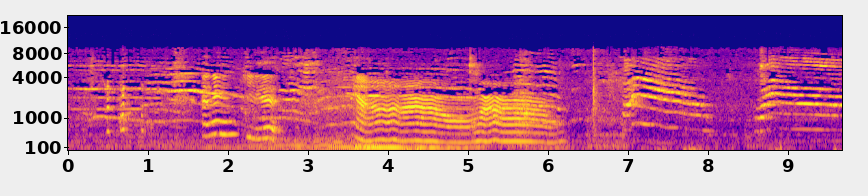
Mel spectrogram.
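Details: Pet cats Katty and Pchie meowing indoors: a loud, long, wavering meow with strong harmonics sliding up and down, followed by shorter rising meows, overlapping a person's voice in a small room.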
